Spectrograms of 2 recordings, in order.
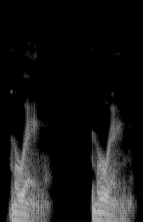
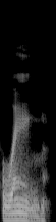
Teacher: of ring is ring we're going to use that sound mering so there's no G it's in your nose because you have the NG together here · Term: the nasal sound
